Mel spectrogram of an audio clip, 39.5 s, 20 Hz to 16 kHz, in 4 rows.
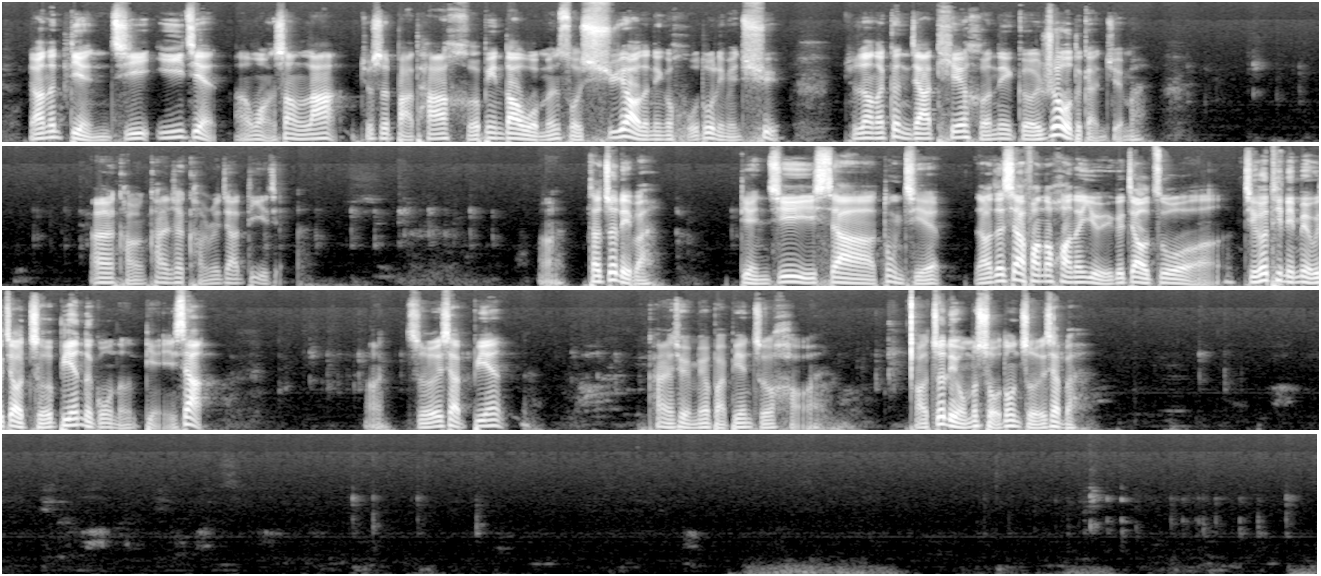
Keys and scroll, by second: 0.1 x, 0.3 space, 8.7 ctrl+d, 10.2 ctrl+d, 12.7 ctrl+d, 12.7 ctrl+z, 12.9 ctrl+z, 14.2 shift+f, 15.2 alt+s, 15.2 shift+f, 21.1 ctrl+d, 21.6 ctrl+d, 22.1 alt+s, 23.1 ctrl+z, 23.3 ctrl+z, 23.9 shift+f, 24.9 alt+s, 26.3 space, 27.3 b, 37.3 ctrl+d, 37.7 shift+f, 38.3 alt+s, 38.7 alt+s.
